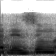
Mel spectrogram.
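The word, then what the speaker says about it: résumé: तो 30 मिनट के समथिंग आपका इंटरव्यू चलता है और इसके अंदर यहाँ पे आपका जो रेज्यूमे होगा, रेज्यूम आप जिसको बोलते हो, उसका प्रोनाउंसिएशन होता है रेज्यूमे, ठीक है।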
